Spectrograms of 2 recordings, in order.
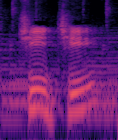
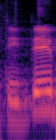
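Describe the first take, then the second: First: The name is said with Portuguese pronunciation. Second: The name is said with Spanish pronunciation. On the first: The speaker calls it right. "como dirían en portugués" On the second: The speaker calls it wrong. "en español le decimos Tite, pero no está bien pronunciado"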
